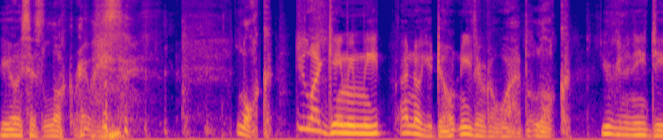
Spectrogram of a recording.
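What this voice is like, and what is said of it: Usual voice. Nothing is said of it.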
